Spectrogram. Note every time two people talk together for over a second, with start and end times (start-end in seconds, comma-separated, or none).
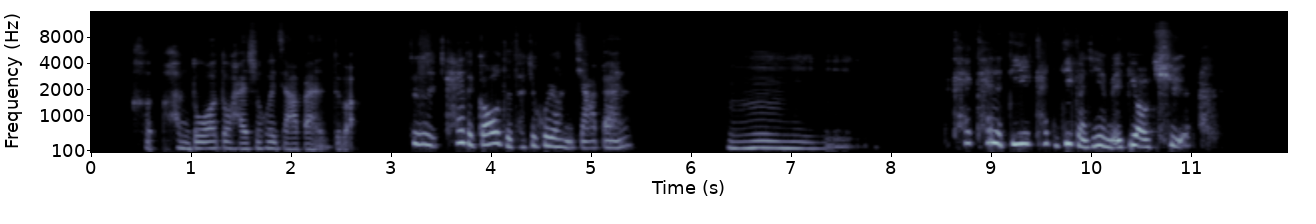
none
